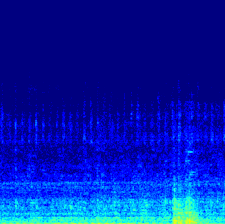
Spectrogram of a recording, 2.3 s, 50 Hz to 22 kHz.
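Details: Honda Scoopy scooter at idle during fuel pump check, pressure holding about 43–45: steady, even low putter with no misfire or stumble; fuel pump performing well, smooth healthy running.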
